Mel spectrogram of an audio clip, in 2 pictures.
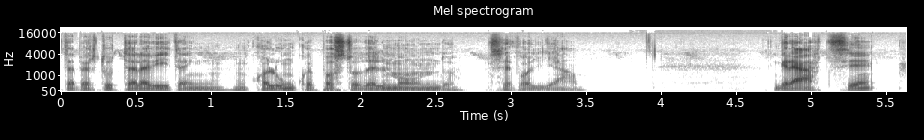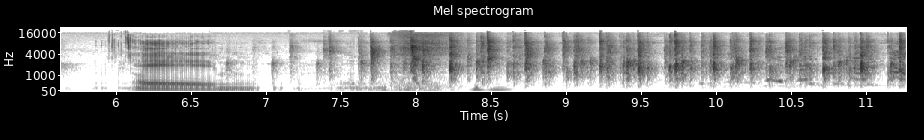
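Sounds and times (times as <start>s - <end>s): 
speech: 0.0s - 3.6s, 4.8s - 8.0s
applause: 6.6s - 11.2s.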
